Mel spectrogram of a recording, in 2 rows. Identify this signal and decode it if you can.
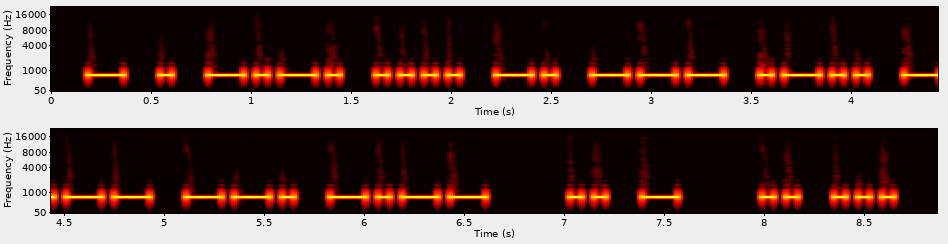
Morse code, heard as a keyed tone, about 20 wpm, 700 Hz. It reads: TECHNOLOGY IT IS
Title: Sentences with 3-Word Phrases - Spoken Beginning - 20wpm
